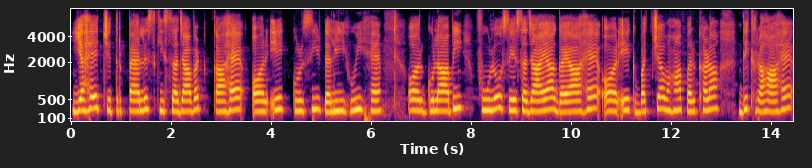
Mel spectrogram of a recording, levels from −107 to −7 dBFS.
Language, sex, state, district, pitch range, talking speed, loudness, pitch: Hindi, female, Uttar Pradesh, Jalaun, 235-275 Hz, 120 wpm, -20 LUFS, 250 Hz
